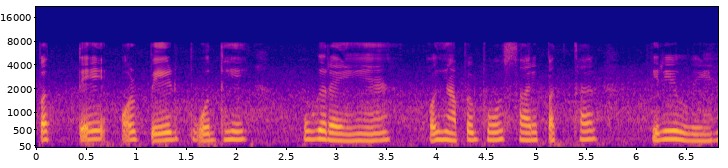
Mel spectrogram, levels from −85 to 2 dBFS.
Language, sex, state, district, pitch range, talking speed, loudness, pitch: Hindi, female, Haryana, Charkhi Dadri, 205-230 Hz, 140 wpm, -18 LUFS, 220 Hz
